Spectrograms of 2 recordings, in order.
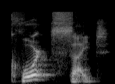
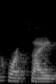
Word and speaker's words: Quartzsite: And everybody pronounces it incorrectly, Quartzsite.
